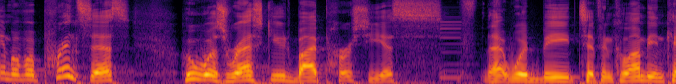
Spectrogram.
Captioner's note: buzzer beeps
